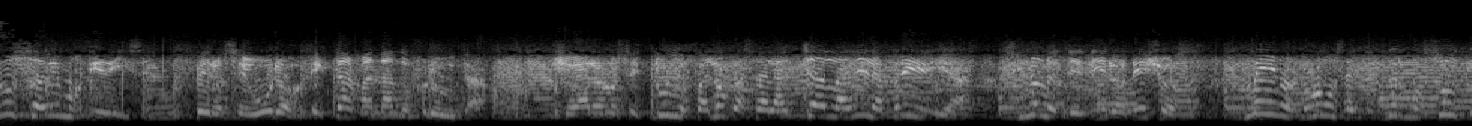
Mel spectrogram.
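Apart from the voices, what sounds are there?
radio segment jingle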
